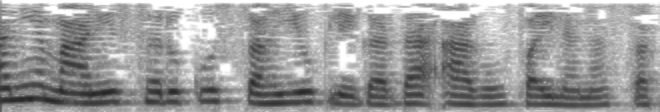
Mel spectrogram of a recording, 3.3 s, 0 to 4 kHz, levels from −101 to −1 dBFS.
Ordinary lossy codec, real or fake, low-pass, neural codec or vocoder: none; real; 3.6 kHz; none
